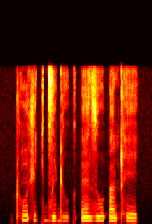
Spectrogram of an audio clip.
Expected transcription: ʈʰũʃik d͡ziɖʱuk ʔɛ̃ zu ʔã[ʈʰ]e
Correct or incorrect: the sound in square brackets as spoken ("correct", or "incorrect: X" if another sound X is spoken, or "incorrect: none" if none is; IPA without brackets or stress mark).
correct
